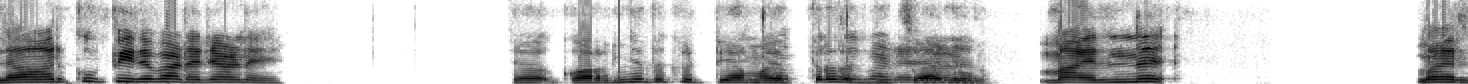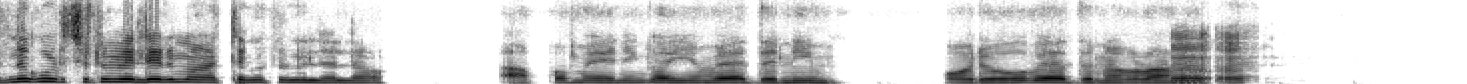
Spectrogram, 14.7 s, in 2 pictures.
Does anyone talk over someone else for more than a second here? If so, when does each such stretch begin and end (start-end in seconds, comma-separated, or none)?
none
